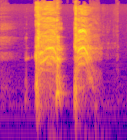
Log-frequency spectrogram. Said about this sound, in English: Boy, the cough man returns, huh? I tell you what, I apologize for my coughing, but hey, what do you got to do?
